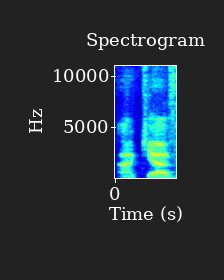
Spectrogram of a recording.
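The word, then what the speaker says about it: Kyiv: now Ukrainian video game development Studio headquartered in KV right is how you pronounce that yep with subsidiary offices in Dublin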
